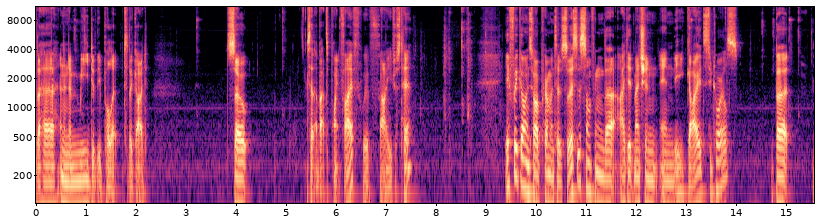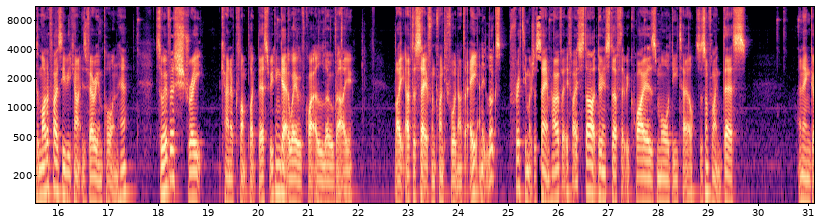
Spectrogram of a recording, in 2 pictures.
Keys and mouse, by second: 0.7 alt+right click, 3.1 click, 8.1 5, 8.4 Return, 13.0 click, 14.4 alt+middle click, 15.0 alt+click, 15.8 alt+middle click, 17.5 click, 18.2 alt+right click, 20.3 click, 21.1 8, 21.4 Return, 25.7-29.5 drag.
